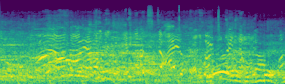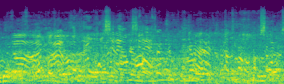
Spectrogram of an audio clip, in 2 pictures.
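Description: Crowd chatter: many voices talking over one another, with a man speaking into a handheld microphone over the din.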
